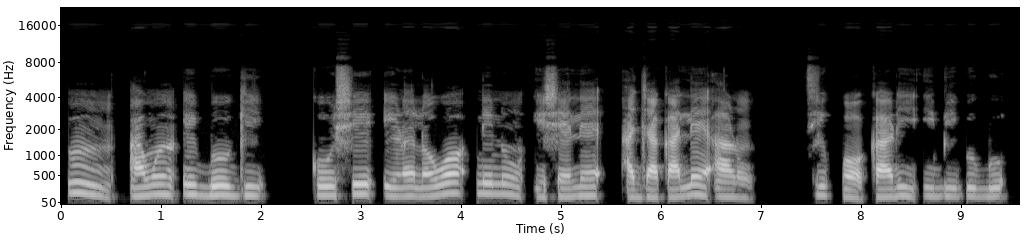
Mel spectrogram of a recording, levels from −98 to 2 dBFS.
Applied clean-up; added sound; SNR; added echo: none; none; none; none.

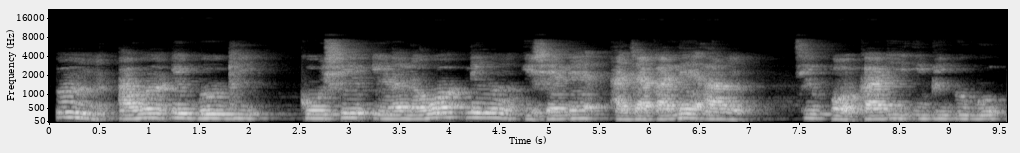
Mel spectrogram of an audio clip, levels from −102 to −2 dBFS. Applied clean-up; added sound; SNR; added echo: none; none; none; reverberation time 0.6 s.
